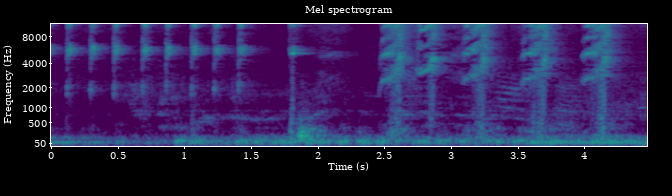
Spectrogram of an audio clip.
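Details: Caged long-tailed shrike (cendet) in Jombang, East Java, Indonesia, newly moulted with dark plumage; quick, evenly spaced high clicks, then louder harsh, buzzy notes repeated about every half second.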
